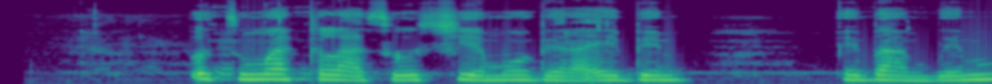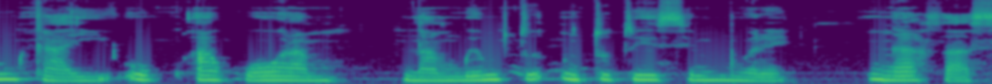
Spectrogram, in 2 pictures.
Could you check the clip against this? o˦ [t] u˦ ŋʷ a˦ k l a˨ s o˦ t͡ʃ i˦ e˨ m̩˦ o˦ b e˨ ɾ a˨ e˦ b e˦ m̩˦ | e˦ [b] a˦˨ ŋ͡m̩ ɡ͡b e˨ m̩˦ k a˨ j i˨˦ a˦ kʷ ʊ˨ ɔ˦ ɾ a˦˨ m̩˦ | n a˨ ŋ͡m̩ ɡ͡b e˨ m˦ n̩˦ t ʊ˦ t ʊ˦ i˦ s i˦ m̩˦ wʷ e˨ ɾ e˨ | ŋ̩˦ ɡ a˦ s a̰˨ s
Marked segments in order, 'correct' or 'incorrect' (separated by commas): correct, correct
